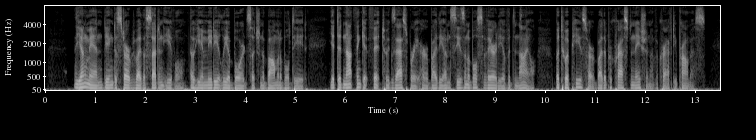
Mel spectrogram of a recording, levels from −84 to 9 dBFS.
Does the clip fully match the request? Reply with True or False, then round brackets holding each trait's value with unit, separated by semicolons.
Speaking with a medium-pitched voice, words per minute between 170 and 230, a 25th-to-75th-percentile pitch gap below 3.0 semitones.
False (100 Hz; 200 wpm; 2.4 semitones)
